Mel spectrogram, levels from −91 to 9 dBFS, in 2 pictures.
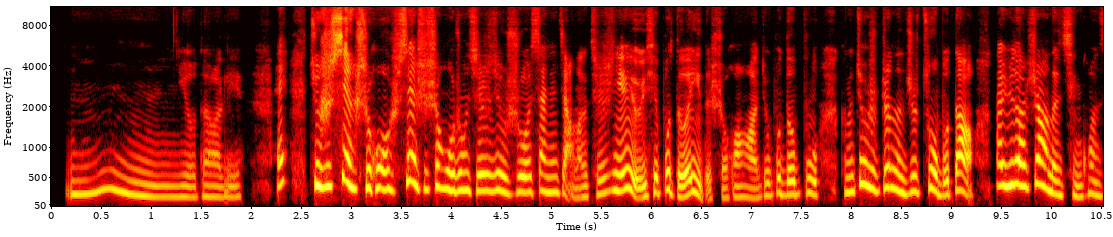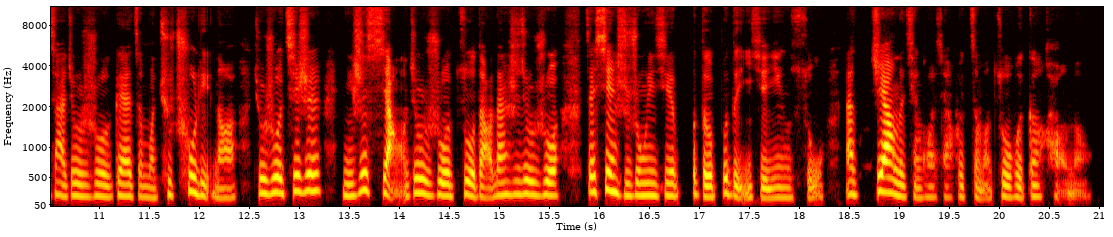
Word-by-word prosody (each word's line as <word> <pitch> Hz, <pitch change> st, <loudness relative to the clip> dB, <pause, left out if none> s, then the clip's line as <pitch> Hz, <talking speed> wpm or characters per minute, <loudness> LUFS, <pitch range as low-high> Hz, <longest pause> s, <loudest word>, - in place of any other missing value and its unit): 嗯， 225 Hz, -7 st, -4 dB
有 180 Hz, -1 st, -7 dB
道 180 Hz, 0 st, -7 dB
理， 175 Hz, +1 st, -9 dB
诶， -, -, -25 dB, 0.6 s
就 365 Hz, -2 st, +9 dB
是 345 Hz, -, +6 dB
现 385 Hz, 0 st, +7 dB
实 325 Hz, +1 st, +3 dB
或 310 Hz, -1 st, +4 dB
现 415 Hz, +8 st, +3 dB
实 305 Hz, -3 st, -3 dB
生 335 Hz, +2 st, +1 dB
活 290 Hz, -2 st, +5 dB
中 290 Hz, +1 st, +2 dB
其 275 Hz, 0 st, +1 dB
实 280 Hz, -, +1 dB
就 275 Hz, -1 st, +2 dB
是 230 Hz, -, -5 dB
说 255 Hz, -1 st, +2 dB
像 265 Hz, +2 st, -2 dB
你 255 Hz, 0 st, -1 dB
讲 245 Hz, -9 st, -4 dB
的， 170 Hz, +2 st, -6 dB
其 220 Hz, +5 st, -6 dB
实 250 Hz, -, -6 dB
也 290 Hz, +3 st, +4 dB
有 -, -, +2 dB
一 -, -, +2 dB
些 225 Hz, +7 st, 0 dB
不 290 Hz, +5 st, 0 dB
得 180 Hz, -4 st, +5 dB
已 245 Hz, -1 st, +2 dB
的 -, -, -9 dB
时 -, -, -12 dB
候 180 Hz, +2 st, -5 dB
哈， 165 Hz, -2 st, -3 dB
就 200 Hz, +5 st, -7 dB
不 245 Hz, +5 st, -3 dB
得 220 Hz, -1 st, +1 dB
不 225 Hz, -1 st, -4 dB, 0.4 s
就 385 Hz, -, +4 dB
是 325 Hz, -, +4 dB
真 330 Hz, +5 st, 0 dB
的 280 Hz, -5 st, +3 dB
就 265 Hz, +3 st, -2 dB
做 285 Hz, +3 st, +3 dB
不 215 Hz, -, 0 dB
到， 280 Hz, +6 st, +5 dB, 0.2 s
那 360 Hz, -, +2 dB
遇 360 Hz, -, +8 dB
到 380 Hz, -1 st, +8 dB
这 350 Hz, +4 st, +3 dB
样 355 Hz, -5 st, +5 dB
的 235 Hz, -4 st, +2 dB
情 195 Hz, -2 st, -6 dB
况 220 Hz, +2 st, -5 dB
下 200 Hz, 0 st, -6 dB
就 200 Hz, 0 st, -3 dB
是 -, -, -7 dB
说 185 Hz, -1 st, -4 dB
该 190 Hz, 0 st, -2 dB
怎 180 Hz, 0 st, -11 dB
么 165 Hz, -2 st, -8 dB
去 200 Hz, +6 st, -8 dB
处 260 Hz, +6 st, -2 dB
理 200 Hz, -5 st, -4 dB
呢？ 160 Hz, +1 st, -7 dB, 0.2 s
就 240 Hz, -, -2 dB
是 -, -, -4 dB
说 250 Hz, 0 st, +2 dB
其 270 Hz, +4 st, -2 dB
实 275 Hz, +1 st, 0 dB, 0.2 s
你 195 Hz, -1 st, -4 dB
是 275 Hz, +8 st, 0 dB
想 245 Hz, -7 st, -1 dB
就 240 Hz, +5 st, -1 dB
是 230 Hz, -, 0 dB
说 200 Hz, -1 st, -1 dB
做 195 Hz, +1 st, -2 dB
到， 185 Hz, -, -4 dB
但 210 Hz, +1 st, -3 dB
是 220 Hz, +1 st, -6 dB
就 225 Hz, 0 st, -1 dB
是 -, -, -5 dB
说 205 Hz, -1 st, +1 dB, 0.2 s
在 255 Hz, 0 st, -1 dB
现 270 Hz, +2 st, +2 dB
实 205 Hz, -5 st, -4 dB
中 200 Hz, 0 st, -3 dB
一 200 Hz, -, -2 dB
些 195 Hz, 0 st, -4 dB
不 -, -, -6 dB
得 180 Hz, -4 st, +2 dB
不 240 Hz, +7 st, -4 dB
的 190 Hz, -6 st, -4 dB
一 -, -, -7 dB
些 170 Hz, -2 st, -6 dB
因 165 Hz, +1 st, -7 dB
素， 180 Hz, +2 st, -12 dB, 0.2 s
那 220 Hz, -, -3 dB
这 275 Hz, -5 st, +2 dB
样 250 Hz, -4 st, +8 dB
的 190 Hz, -, -2 dB
情 170 Hz, -2 st, -11 dB
况 175 Hz, +1 st, -12 dB
下 175 Hz, 0 st, -16 dB
会 180 Hz, +1 st, -10 dB
怎 -, -, -10 dB
么 -, -, -12 dB
做 185 Hz, -3 st, -5 dB
会 170 Hz, -1 st, -5 dB
更 185 Hz, +3 st, -7 dB
好 180 Hz, -, -14 dB
呢？ 240 Hz, -3 st, -16 dB
220 Hz, 330 characters per minute, -19 LUFS, 185-270 Hz, 0.6 s, 就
